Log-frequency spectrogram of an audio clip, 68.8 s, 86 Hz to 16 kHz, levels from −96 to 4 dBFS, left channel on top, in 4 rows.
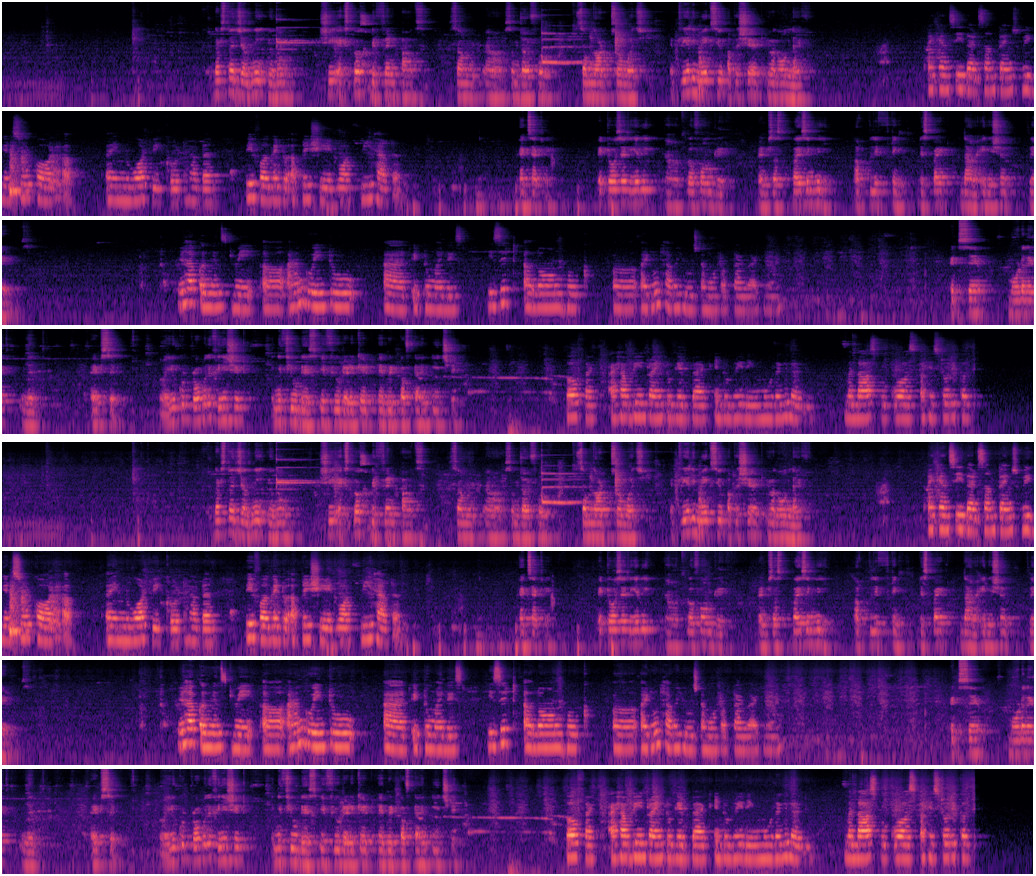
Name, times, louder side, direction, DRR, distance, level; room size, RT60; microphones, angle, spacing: voice 1, 3.5-4.9 5.3-7.0 7.5-9.1 9.6-10.7 11.3-13.3 15.4-15.5 25.1-25.2 25.8-26.4 27.1-28.0 28.2-29.2 29.8-31.0 31.4-32.2 32.5-32.9 33.2-34.0 34.3-34.6 50.2-50.8 51.2-51.6 51.9-52.2 53.1-53.5 54.2-55.7 56.1-59.2, right 1 dB, 15° right, 1.3 m, -37 dB
sound 1, 4.6-5.5 9.0-10.2, right 4 dB, 35° right, 1.2 m, -40 dB
voice 2, 15.4-18.4 18.9-24.0 37.3-40.3 40.8-42.0 42.5-44.2 44.6-48.2 48.5-49.2 49.4-49.7 59.1-65.1 65.6-67.8, right 6 dB, 75° right, 0.4 m, -33 dB
11.0 x 6.6 x 8.0 m
head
